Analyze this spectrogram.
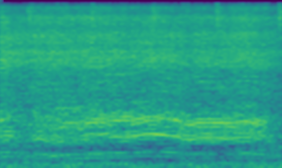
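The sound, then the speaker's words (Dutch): Souped-up racing lawnmowers race through mud, their small engines giving a loud, steady, buzzing whine with a tonal edge for about two seconds, with no talk over it. “Inclusief race met opgevoerde grasmaaiers in de modder, horen we bij Hart van Nederland.”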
